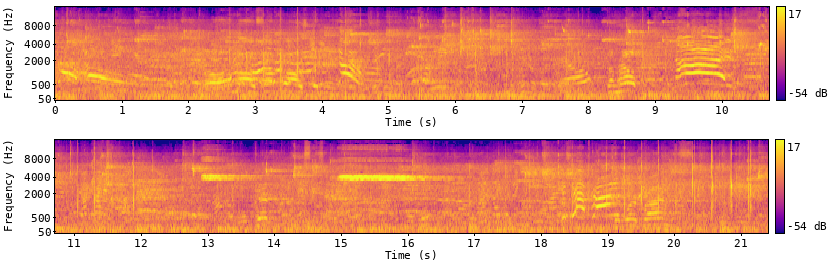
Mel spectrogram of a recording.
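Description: Basketballs bounce on a wooden floor in a large echoing gym.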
